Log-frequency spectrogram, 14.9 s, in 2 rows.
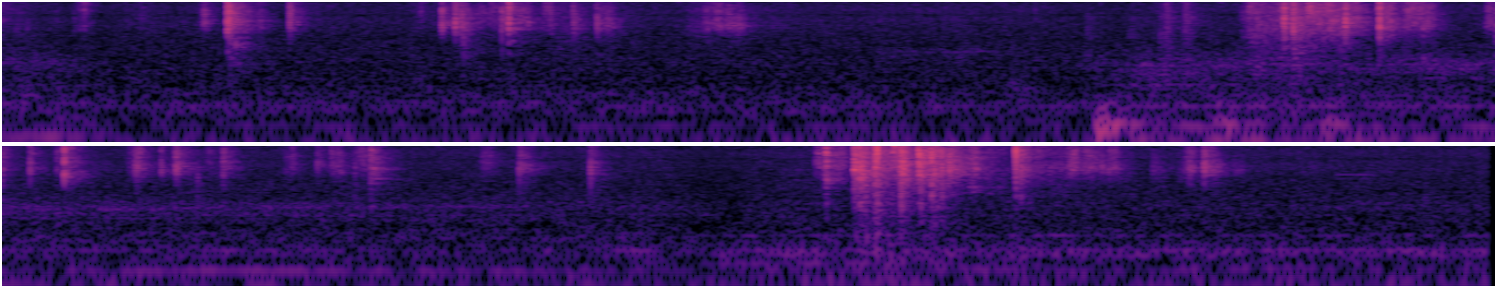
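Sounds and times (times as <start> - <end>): claws scrabbling on laminate floor: 5.8 - 10.6, 11.6 - 13.8.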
